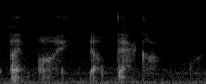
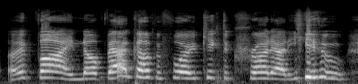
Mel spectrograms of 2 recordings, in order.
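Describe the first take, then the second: First: Unvoiced threat; whisper. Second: Loud warning with a laugh at the end; tough threat. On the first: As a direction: hiss a threat softly. Whispered line. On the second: Acted. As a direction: threaten loudly, breaking into a laugh. Threat, louder retake.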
